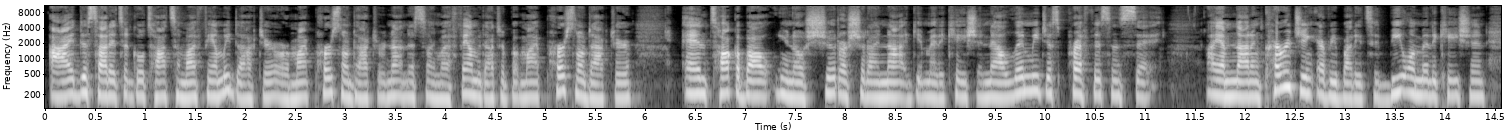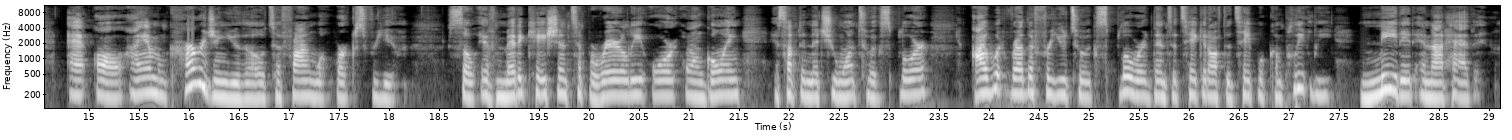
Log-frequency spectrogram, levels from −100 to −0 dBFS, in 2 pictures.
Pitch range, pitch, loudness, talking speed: 175-200 Hz, 185 Hz, -17 LUFS, 200 wpm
